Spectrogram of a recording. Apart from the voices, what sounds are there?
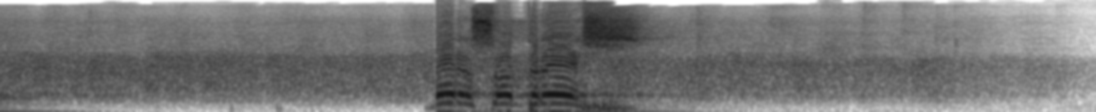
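audience applause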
